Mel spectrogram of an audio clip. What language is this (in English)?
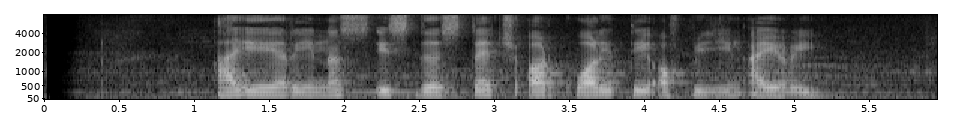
Sundanese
